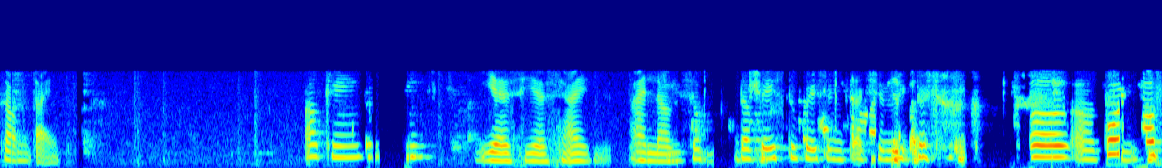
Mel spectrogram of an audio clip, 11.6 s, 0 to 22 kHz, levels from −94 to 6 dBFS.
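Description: From 0.15 to 0.93 s a very faint copy of the speech trails the original by about 460 ms. This is an echo leak, likely from a far end playing the call on a loudspeaker with an echo canceller that did not remove all of what its microphone picked up. A stronger return follows from 3.2 to 4.74 s at about 469 ms delay, sitting only moderately below the direct speech. It is band-limited to 4 kHz like the rest of the G.711 call audio.

Inside that stretch, from 3.94 to 4.05 s, the room sound drops by about 34 dB for roughly a tenth of a second and then returns. That is background gated by the echo canceller: while the loudspeaker signal was active, the canceller clamped the microphone path, briefly cutting the ambience.

From 6.84 s to the end at 11.62 s, speech suppressed in double talk makes the talker's level dip, lose its top end or break into pieces, at worst by roughly 40 dB. The likely cause is the canceller failing to separate local speech from the loudspeaker echo while both sides talked, and so attenuating both. 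The echo leak returns from 6.97 s to the end at about 483 ms delay, again fairly strong. A second background gating at 9.87 to 9.98 s pulls the room sound down by about 40 dB for roughly 100 ms.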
